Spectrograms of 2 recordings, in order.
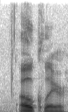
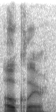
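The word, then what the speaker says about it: Eau Claire: uh I'm I'm excited oakair sorry it's not you Clair oair I'll make sure I pronounce it correctly for the rest of the video oair about it and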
